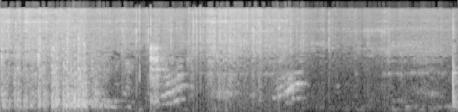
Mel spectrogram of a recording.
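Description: Vegetables frying in oil with cumin seeds and bay leaf, a broad crackling sizzle that is loudest at the start and then settles, with scraping stirs of a spoon in the pan, close by.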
